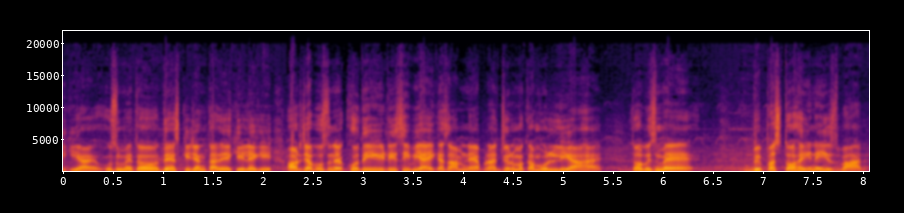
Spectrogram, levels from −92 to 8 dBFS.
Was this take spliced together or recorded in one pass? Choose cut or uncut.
uncut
